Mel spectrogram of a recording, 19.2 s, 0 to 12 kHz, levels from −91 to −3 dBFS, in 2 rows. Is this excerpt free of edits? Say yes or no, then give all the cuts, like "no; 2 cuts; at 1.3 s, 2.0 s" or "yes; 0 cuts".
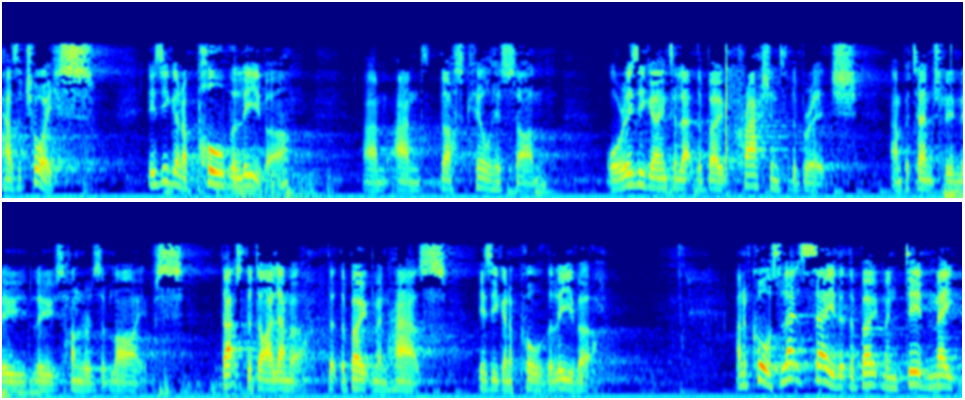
yes; 0 cuts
